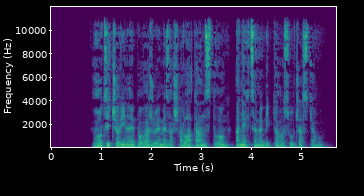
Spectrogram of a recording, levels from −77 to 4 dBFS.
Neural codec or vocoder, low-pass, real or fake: none; 10.8 kHz; real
